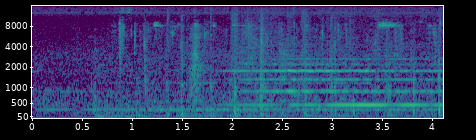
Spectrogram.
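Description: Film trailer soundtrack: horse hooves clopping, with held music notes coming in about halfway through and the sound growing louder.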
